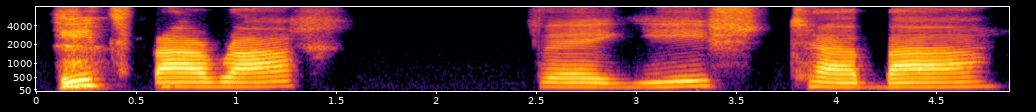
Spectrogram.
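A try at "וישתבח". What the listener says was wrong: You have to hear that chet.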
